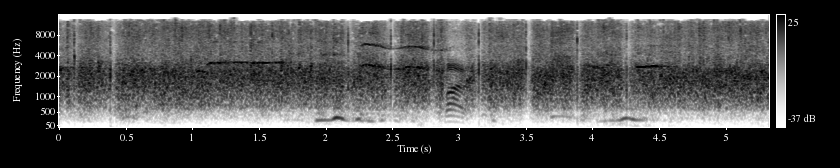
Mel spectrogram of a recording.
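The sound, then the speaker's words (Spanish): Steady, dense applause from an audience, a continuous wash of clapping that holds at an even, loud level throughout, with faint voices and a brief whistle-like tone sounding through it. “Un aplauso”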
